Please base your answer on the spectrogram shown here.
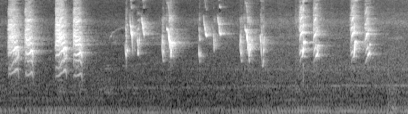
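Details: Long-tailed shrike singing actively, played to coax a silent bird into song: loud harsh double notes at the start, then quicker scratchy chips and squeaks in broken bursts, with steady low hum.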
